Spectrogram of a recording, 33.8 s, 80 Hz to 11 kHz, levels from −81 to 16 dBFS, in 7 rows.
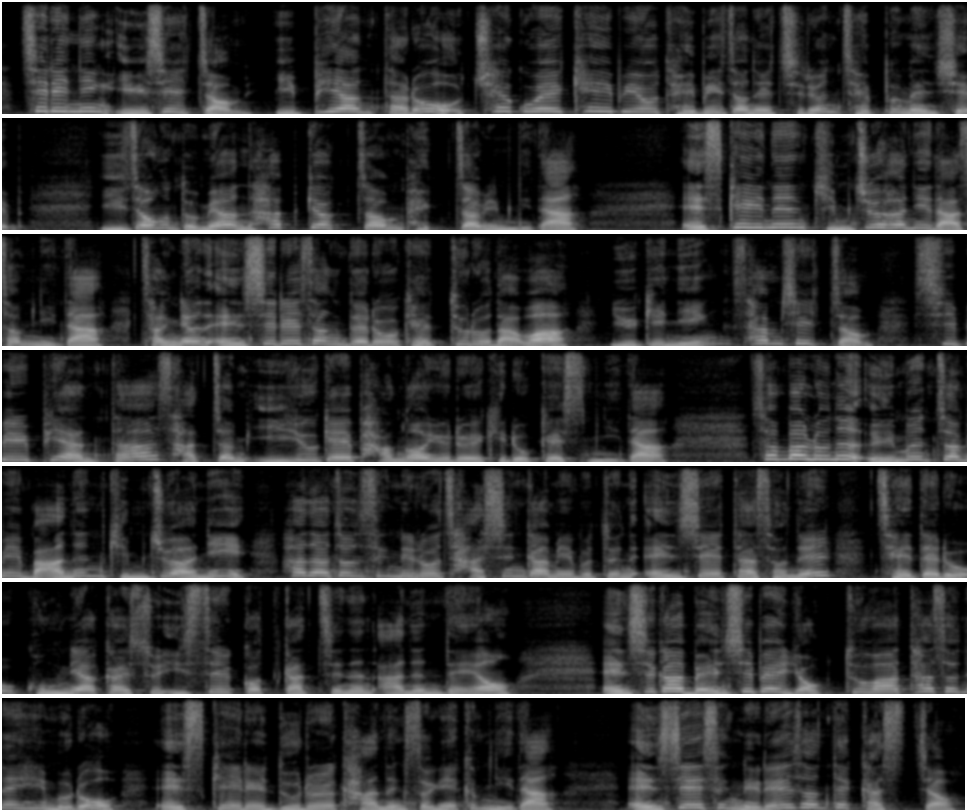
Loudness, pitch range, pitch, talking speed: -24 LUFS, 230-320 Hz, 265 Hz, 290 characters per minute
